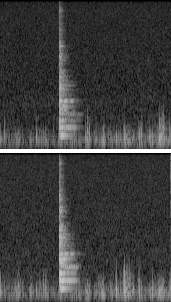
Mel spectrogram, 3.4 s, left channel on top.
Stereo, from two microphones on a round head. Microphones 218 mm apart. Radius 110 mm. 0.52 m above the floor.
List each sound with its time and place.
1.2 s a snare drum: 5° right (ahead or behind), 1.4 m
